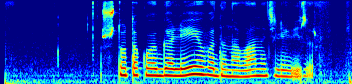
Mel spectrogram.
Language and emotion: Russian, neutral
